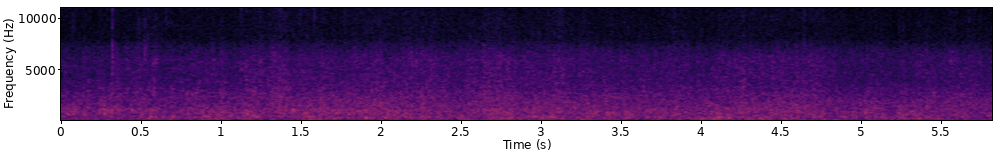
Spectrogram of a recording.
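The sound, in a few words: flowing stream water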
